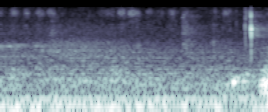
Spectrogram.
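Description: Ballpoint pen writing on paper, a faint scratching as words are written out by hand, with a short click near the end.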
